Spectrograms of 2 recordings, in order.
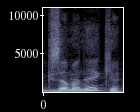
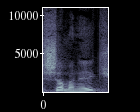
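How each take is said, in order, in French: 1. Le nom ne commence pas par un son 'sh'. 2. Le nom commence par un son 'sh'. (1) "Il y en a qui prononcent Xamanek" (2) "ils m'ont dit un jour c'était Chamanek"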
